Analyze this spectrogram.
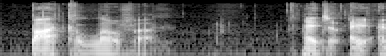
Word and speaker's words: Bakalova: mispronounce her name it's it's Maria um uh bakalova bakalova I just I mispronounce her name every time all right so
